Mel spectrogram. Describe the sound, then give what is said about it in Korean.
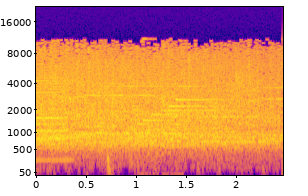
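Sustained applause from a standing audience, asked by the host to clap once more, fills the whole stretch, a dense steady wash of many hands clapping at an even loudness, with a faint murmur of voices mixed underneath. “자, 박수 다시 한번 부탁드리겠습니다.”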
